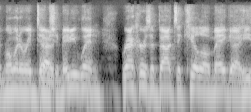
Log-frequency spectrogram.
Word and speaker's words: Wrecker: one say my name it's wrecker not rick richard yeah so like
